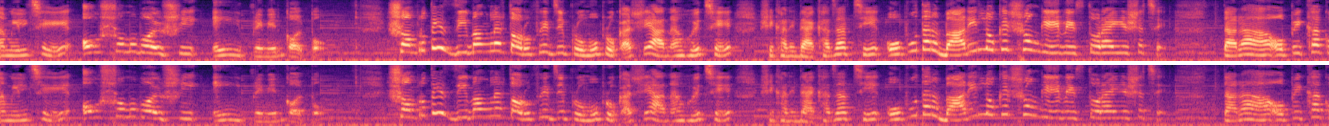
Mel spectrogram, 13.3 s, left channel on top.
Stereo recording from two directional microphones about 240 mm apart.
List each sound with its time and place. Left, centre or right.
0.0 s a woman's voice: centre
